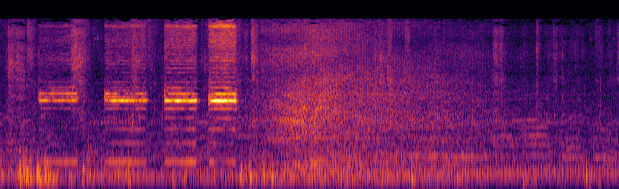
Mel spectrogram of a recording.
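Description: A vehicle horn beeps four short times in quick succession, each beep a little louder than the last, followed by a brief rush of noise.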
